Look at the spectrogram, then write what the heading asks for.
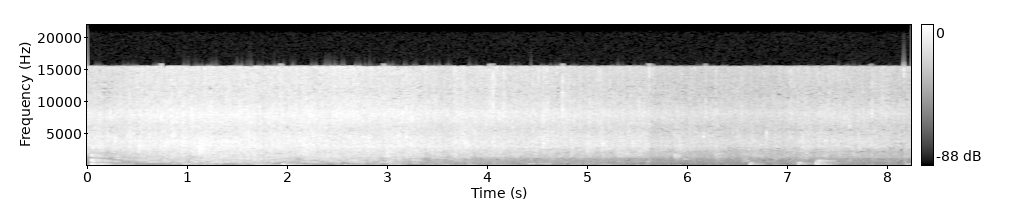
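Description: Spice paste for nasi goreng sizzling as it fries in hot oil in a wok, stirred with a metal ladle. The sizzle eases off somewhat about five and a half seconds in.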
